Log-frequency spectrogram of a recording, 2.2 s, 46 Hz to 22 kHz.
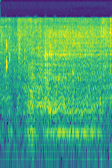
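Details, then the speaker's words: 1992 Toyota Century V8 (5V-EU) on 20-inch 35mm-offset rims with 245/40R20 tires, reversing to the left at full lock out of a parking space. A low moaning rub rises and fades as the tire scrapes the wheel well; rubbing is considerable. "let's see if there's rubbing there's a considerable amount of rub but if I do it slowly then it may not be that embarrassing parking space"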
